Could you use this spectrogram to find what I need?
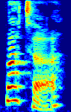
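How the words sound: Southern British accent, with the final R dropped. "if you're a Southern British English speaker, a standard Southern British English speaker, you'll say something like butter"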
